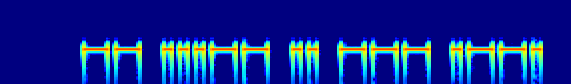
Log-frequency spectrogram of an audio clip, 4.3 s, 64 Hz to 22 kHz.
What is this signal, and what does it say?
Morse code, heard as a keyed tone, about 20 wpm, 700 Hz. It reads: M3IOP
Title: DXCC-100 Call Signs - 5 Characters - 20wpm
